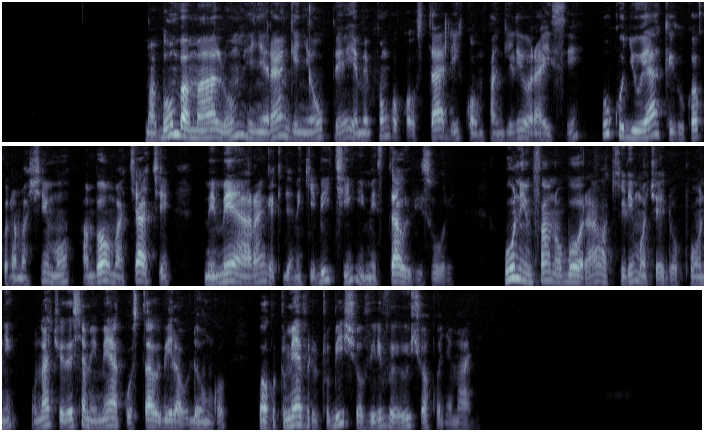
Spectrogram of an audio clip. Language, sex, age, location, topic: Swahili, male, 25-35, Dar es Salaam, agriculture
